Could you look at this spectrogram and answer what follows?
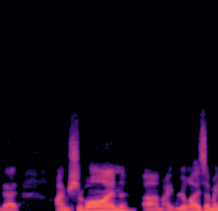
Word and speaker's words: Siobhan: now is that I have learned how to pronounce Siobhan.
